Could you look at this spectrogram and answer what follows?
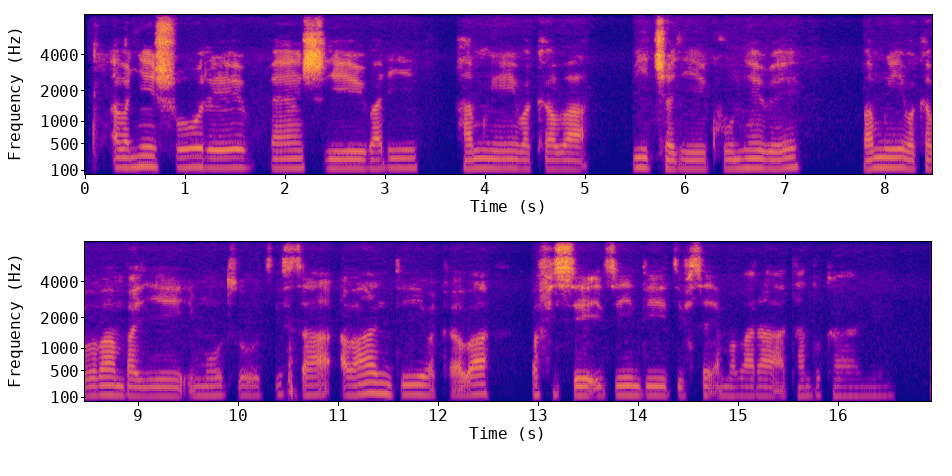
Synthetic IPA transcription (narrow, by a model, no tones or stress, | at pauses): aβaɲe̞ʃuːɾeβeːnʃiβaɾi | hamŋe̞βakʰaβa | βiːt͡ʃaje̞kʰuːn̥he̞βe̞ | βamŋe̞βakʰaβaβaːmbaje̞ḭmhuz̥uz̥isa̰ːβaːndiβa̰kʰa̰βa | βafise̞iziːndizifi̥se̞ʔa̰maβaɾaa̰tʰaːndukʰaɲe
